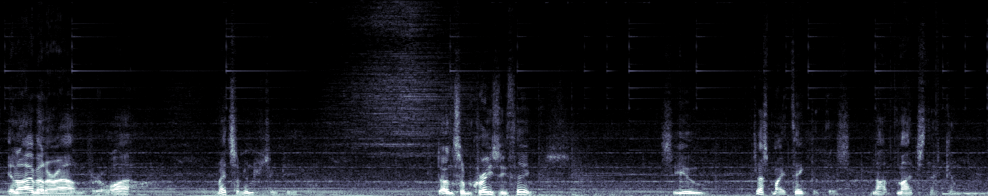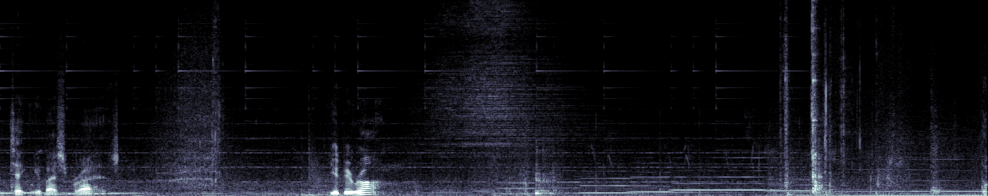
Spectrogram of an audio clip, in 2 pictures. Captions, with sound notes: - I've been around for a while, met some interesting people, done some crazy things. So you just might think that there's not much that can take me by surprise. (wheels whir) You'd be wrong. (door opens) (tense brooding music)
